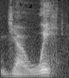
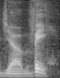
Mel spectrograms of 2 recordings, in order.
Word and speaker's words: Yahweh: base para entender que la forma antigua y correcta del nombre sagrado es Yahweh, solamente que se puede pronunciar Yahvé, si usted quiere, según el hebreo moderno, pero el hebreo antiguo era Yahweh.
